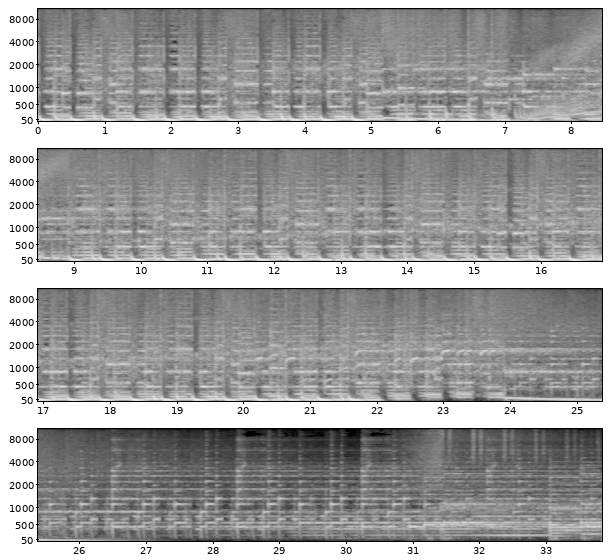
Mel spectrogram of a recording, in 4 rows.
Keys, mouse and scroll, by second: 0.2 click, 0.6-1.6 scroll, 1.9 click, 2.2 scroll, 2.4 Escape, 2.9 click, 5.6 right click, 7.2-8.2 drag, 8.4-9.4 drag, 10.6-11.2 typing, 11.8 Return, 12.8 click, 13.1 Return, 14.3-15.4 drag, 15.5 click, 16.7-17.7 shift+drag, 17.8 Return, 20.1-21.2 drag, 24.4 click, 24.9-25.6 scroll, 26.3 click, 26.9 click, 27.5 click, 28.9 click, 29.5-30.7 scroll.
